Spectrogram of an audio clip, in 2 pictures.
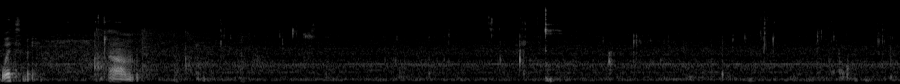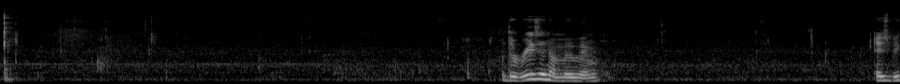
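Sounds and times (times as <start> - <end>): person chewing noodles: 1.8 - 12.4, 13.4 - 14.0, 15.4 - 17.8.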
